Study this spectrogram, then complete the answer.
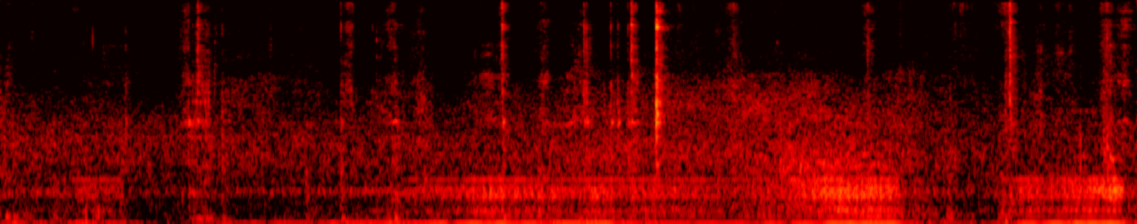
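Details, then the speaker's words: RV truck bought non-running at auction: deep low rumble with loud raw drone rising and falling; exhaust unusually loud, owner says catalytic converter was stolen. "sounds like that because somebody stole the calorie converter"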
